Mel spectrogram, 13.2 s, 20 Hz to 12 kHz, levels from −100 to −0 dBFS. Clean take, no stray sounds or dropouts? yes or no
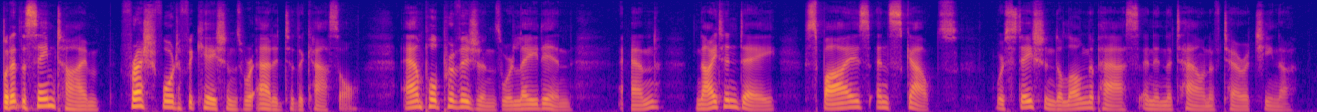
no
